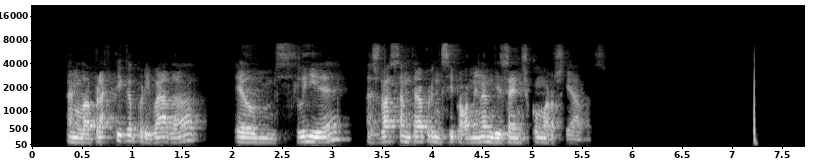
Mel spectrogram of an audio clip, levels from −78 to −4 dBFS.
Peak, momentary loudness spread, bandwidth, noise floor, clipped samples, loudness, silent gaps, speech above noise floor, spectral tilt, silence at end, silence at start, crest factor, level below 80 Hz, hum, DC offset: 0 dBFS; 15 LU; 7.6 kHz; under -90 dBFS; under 0.1%; -18 LUFS; 1.77-2.03 s, 3.22-3.33 s, 5.76-7.20 s; over 73 dB; -6.5 dB/octave; 0.5 s; 0.35 s; 18 dB; -60 dBFS; none; under 0.1%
